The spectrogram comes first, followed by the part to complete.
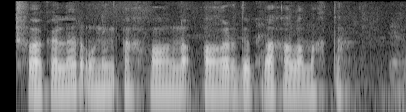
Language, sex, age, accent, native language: Uzbek, male, 18-24, Samarqand, Uzbek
